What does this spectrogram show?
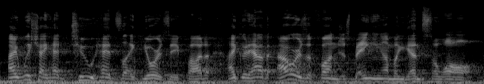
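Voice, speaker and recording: A man's voice: medium pitch, brisk, pushed and bright, natural voice. A man playing a sardonic space explorer in a live radio play. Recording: noisy, reverberant hall.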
